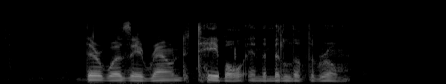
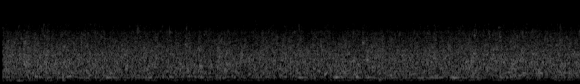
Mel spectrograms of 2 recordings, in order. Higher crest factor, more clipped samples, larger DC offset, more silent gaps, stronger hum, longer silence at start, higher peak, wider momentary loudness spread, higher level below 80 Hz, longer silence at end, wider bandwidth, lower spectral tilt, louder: first, 22 dB vs 16 dB; neither; neither; neither; neither; first, 0.85 s vs 0 s; first, -20 dBFS vs -30 dBFS; first, 8 LU vs 2 LU; first, -82 dBFS vs -88 dBFS; first, 0.95 s vs 0 s; second, 8.2 kHz vs 12.5 kHz; first, -4.5 dB/octave vs -1.5 dB/octave; first, -41 LUFS vs -45 LUFS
